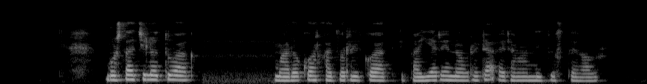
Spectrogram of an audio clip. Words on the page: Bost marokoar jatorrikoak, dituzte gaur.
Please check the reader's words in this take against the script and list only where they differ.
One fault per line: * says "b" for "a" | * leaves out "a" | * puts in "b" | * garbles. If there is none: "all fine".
* puts in "atxilotuak"
* puts in "epailearen aurrera eraman"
